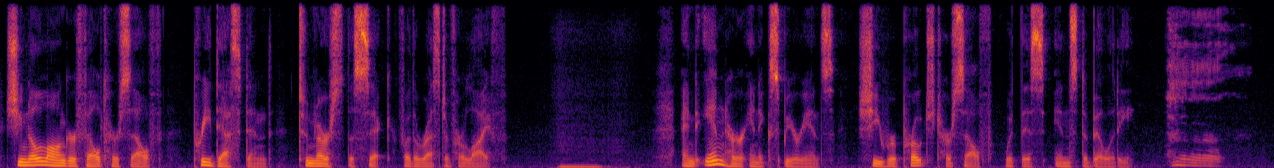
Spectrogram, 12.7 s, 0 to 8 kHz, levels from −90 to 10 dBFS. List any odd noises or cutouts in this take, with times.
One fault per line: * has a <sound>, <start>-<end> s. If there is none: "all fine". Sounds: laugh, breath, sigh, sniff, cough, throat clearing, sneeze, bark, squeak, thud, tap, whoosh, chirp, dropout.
* has a breath, 5.5-6.4 s
* has a sigh, 11.6-12.5 s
